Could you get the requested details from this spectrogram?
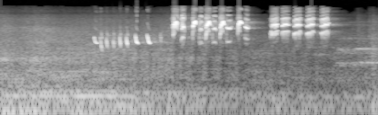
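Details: Orange-headed thrush song used as a prompt for other birds to sing: quick runs of short, high repeated notes in rhythmic bursts against a faint low hum.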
